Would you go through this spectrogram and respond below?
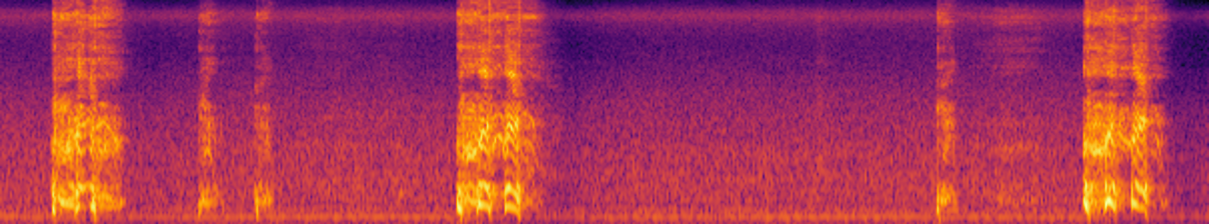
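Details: Several harsh, wet cough bursts with throat clearing between, bringing up phlegm; the cougher blames changing, freezing weather and catching a cold: productive wet cough.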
